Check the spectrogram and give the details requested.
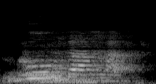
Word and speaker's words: Bhuvaha: So BH is pronounced B, so it has a bit of an expired sound, and it actually, when you go B, it actually drops you into your heart center when you say it with the proper pronunciation of the Sanskrit.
